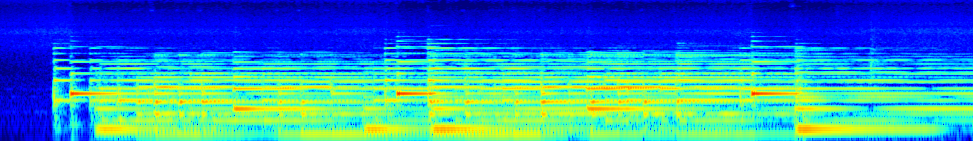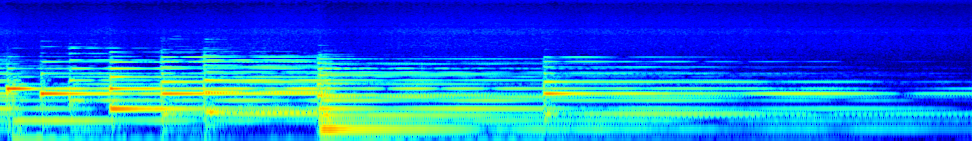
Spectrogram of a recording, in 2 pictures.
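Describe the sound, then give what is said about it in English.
An orchestra plays a slow, chromatic opera motif, the obsession theme tied to a main character: sustained, layered chords that swell and shift in a series of soft attacks, then gradually thin and fade toward the end. “Another motif strongly associated with Zalame is what we call the obsession motif, and it sounds like this.”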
